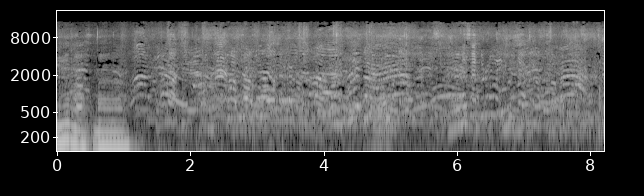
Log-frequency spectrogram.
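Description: A loud low final note from the dance music in the first second, cutting off about a second in. After it, a crowd of young children chattering and calling out over one another.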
